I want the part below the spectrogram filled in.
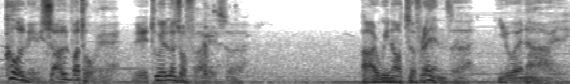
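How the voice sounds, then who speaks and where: Gravelly, swooping Italian mob boss. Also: male voice, sits low, huge pitch swings, a little slow, a little mellow, faint music behind, exaggerated voice. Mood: smooth, expansive. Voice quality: gravelly, creaky. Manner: expansive, silky, insinuating. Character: suave, theatrical Italian mafia kingpin. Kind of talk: dramatic video game cutscene acting.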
